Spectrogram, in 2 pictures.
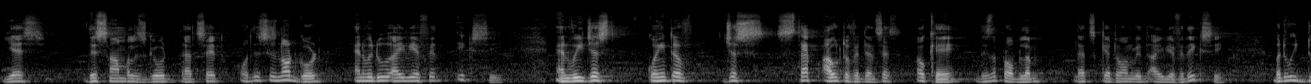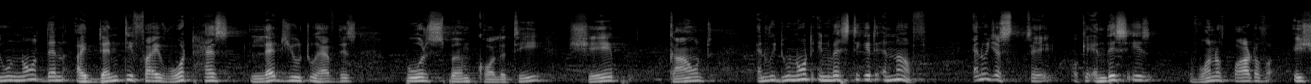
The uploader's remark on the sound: The Fertility Show Special from the Let's Talk Stage.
